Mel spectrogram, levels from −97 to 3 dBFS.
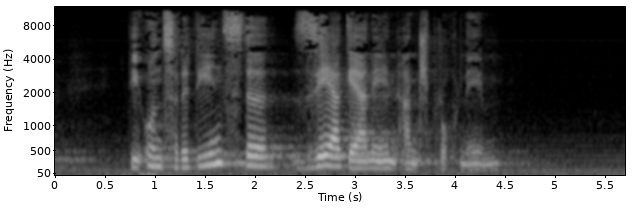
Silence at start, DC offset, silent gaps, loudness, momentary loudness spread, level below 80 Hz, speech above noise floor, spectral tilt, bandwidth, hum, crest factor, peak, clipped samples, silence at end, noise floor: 0.75 s; under 0.1%; none; -33 LUFS; 16 LU; -64 dBFS; 28 dB; -3.5 dB/octave; 11.5 kHz; none; 20 dB; -16 dBFS; under 0.1%; 1.2 s; -62 dBFS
